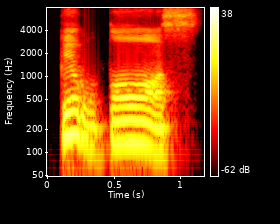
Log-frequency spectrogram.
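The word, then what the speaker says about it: قرطاس: Qirthos juga dibaca tebal.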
